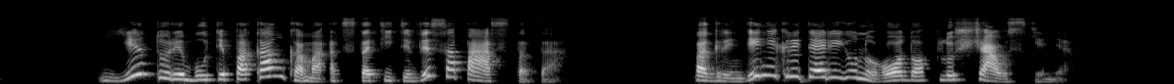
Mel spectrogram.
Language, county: Lithuanian, Kaunas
